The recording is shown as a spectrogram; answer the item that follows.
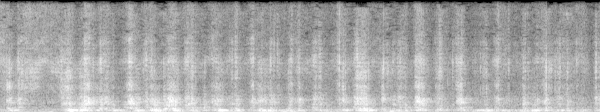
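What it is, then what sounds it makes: Scratch art paper being scratched. A wooden stylus scratches lines into the coating of a flat, black-coated scratch art paper sheet lying on a table. Quiet, dry rasping strokes follow one another in a steady stream, each with a soft scraping texture and little ring.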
